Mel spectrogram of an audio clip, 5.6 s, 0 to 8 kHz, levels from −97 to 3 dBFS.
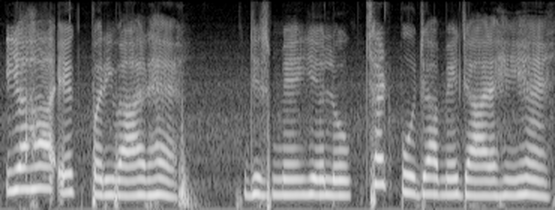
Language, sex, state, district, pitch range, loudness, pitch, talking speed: Hindi, female, Bihar, Darbhanga, 220-245 Hz, -13 LUFS, 225 Hz, 140 wpm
